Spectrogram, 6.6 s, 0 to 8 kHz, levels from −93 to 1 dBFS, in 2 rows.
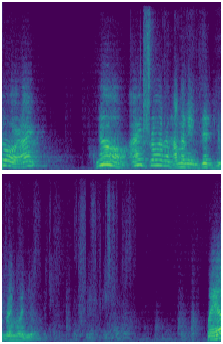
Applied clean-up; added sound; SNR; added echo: neural separator model SepFormer DNS4.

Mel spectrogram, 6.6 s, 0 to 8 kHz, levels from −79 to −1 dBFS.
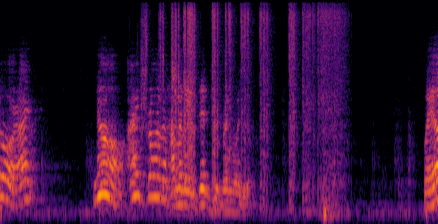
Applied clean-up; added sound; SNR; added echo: none; Packing tape, duct tape; 9 dB; reverberation time 0.6 s.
